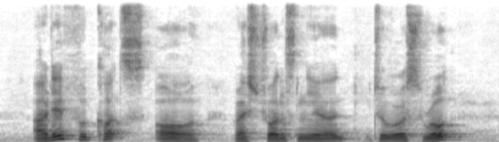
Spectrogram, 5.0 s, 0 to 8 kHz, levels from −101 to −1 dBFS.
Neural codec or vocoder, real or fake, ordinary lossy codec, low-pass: codec, 16 kHz, 16 kbps, FreqCodec, larger model; fake; none; none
